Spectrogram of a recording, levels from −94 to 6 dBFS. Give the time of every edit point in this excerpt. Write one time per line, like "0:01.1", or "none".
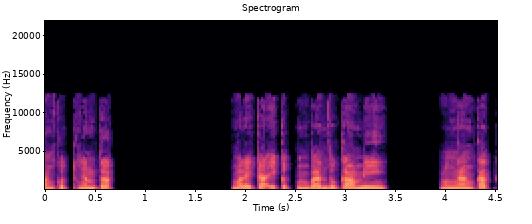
0:01.7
